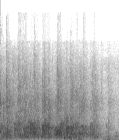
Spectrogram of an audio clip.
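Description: An audience claps steadily for senior students at a university orientation event for community service program participants, a dense wash of applause running throughout with faint talk beneath.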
